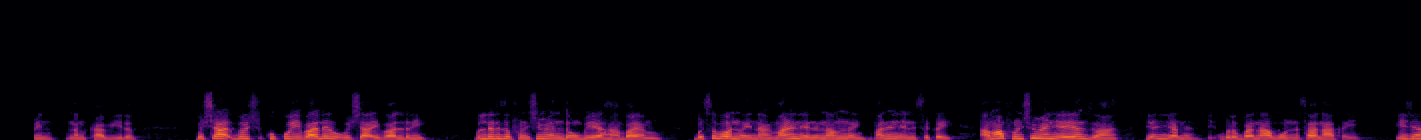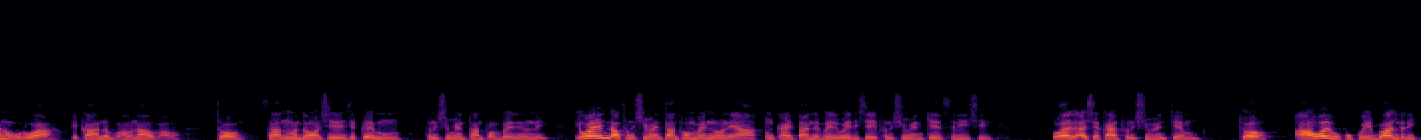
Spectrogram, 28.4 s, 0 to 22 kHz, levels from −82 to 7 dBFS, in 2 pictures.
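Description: Right at the top there's a cut-off start: the clip sits in digital silence until 0.35 s, then jumps straight into the middle of the speech with no natural attack or fade-in. The recording or stream simply began late, so the opening sound is chopped.

All the way through you can hear the AMR wideband (HD Voice) codec, and it's plainly damaging the speech. The voice has that rough, raspy edge and nothing comes through above 7.2 kHz; it's running at one of AMR-WB's lowest rates, around 8.85 kbit/s.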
